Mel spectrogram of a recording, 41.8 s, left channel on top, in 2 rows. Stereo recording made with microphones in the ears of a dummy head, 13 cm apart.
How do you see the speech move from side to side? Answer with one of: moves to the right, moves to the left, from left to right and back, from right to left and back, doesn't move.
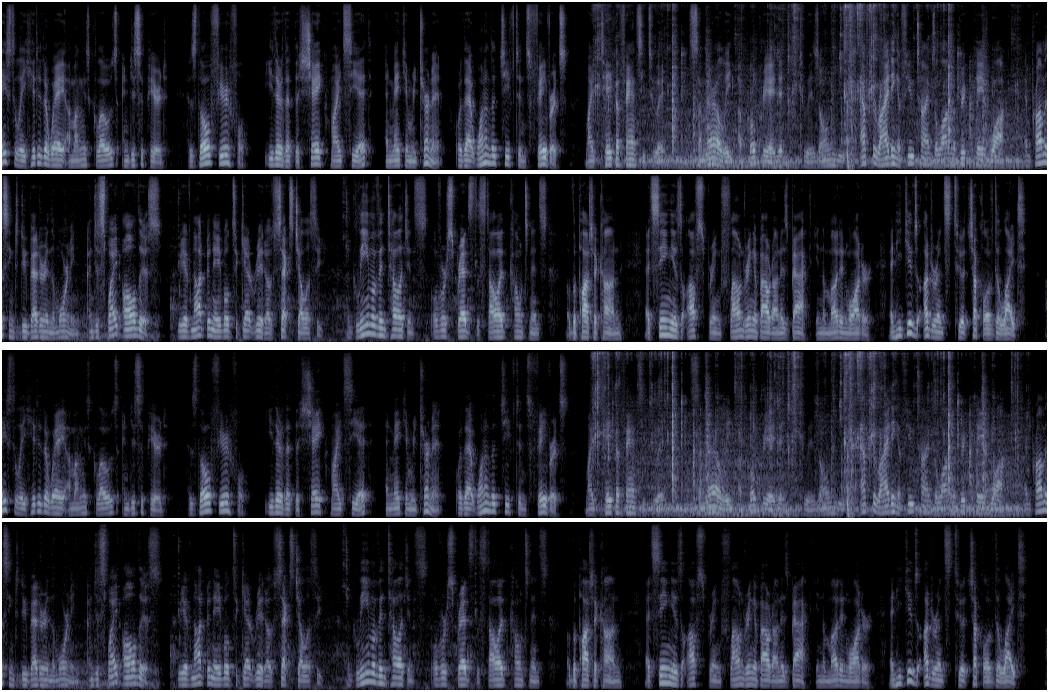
doesn't move.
